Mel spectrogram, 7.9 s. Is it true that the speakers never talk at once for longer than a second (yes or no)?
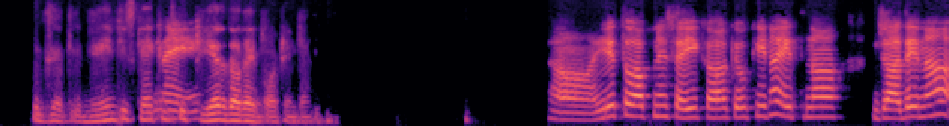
yes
